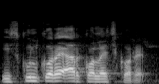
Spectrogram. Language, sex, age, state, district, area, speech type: Santali, male, 18-30, West Bengal, Bankura, rural, spontaneous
